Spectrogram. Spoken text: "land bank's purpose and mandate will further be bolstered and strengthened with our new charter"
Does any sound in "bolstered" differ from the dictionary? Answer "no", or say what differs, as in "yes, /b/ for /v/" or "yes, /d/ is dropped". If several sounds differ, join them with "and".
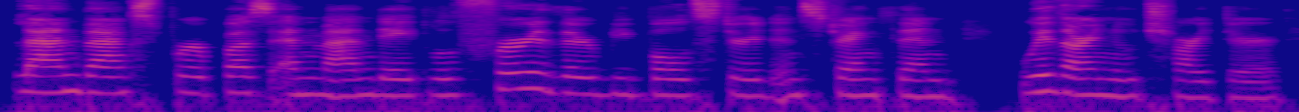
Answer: no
